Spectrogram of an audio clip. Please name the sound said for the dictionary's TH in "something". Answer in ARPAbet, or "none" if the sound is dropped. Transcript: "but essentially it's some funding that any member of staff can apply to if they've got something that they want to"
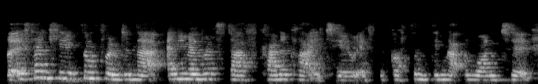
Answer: TH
